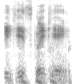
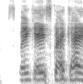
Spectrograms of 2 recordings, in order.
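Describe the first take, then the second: First: Said in the usual way. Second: Higher squeaky voice. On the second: Shown as a demonstration. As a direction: squeak the words high. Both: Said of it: "squeaky voices".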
